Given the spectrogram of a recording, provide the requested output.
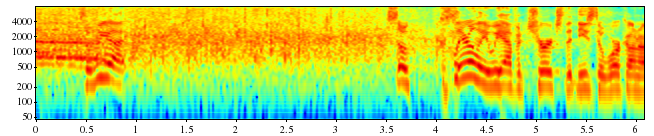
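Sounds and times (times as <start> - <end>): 
church congregation applauding during a sermon: 0.0 - 4.7
speech: 0.5 - 1.0, 3.6 - 6.0.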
